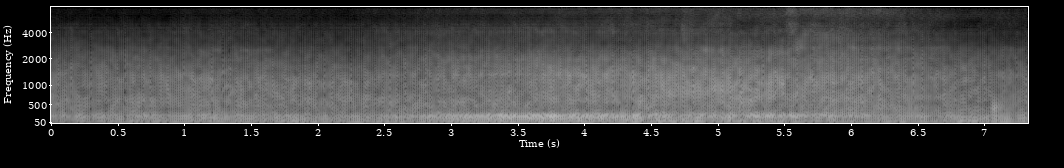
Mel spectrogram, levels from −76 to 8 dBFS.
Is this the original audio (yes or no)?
no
